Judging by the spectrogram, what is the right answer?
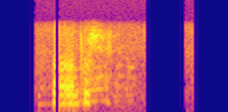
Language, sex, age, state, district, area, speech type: Dogri, female, 30-45, Jammu and Kashmir, Udhampur, rural, conversation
